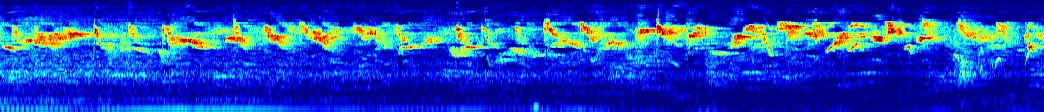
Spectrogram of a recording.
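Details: White-eye (Zosterops) in full song, the ngalas ngeroll style: a dense, unbroken rush of high, thin twittering notes and quick slurred trills, with a steady low hum in the background.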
